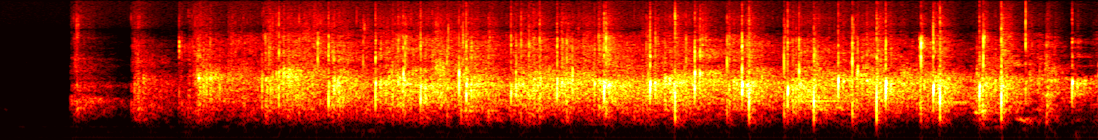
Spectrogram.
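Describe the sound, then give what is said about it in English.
A church audience bursts into sustained applause, many hands clapping in a dense, crackling wash that swells quickly after a brief silence and holds steady throughout. “The way you are clapping, I don't know whether you are in the house of God at all.”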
